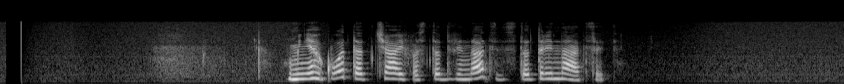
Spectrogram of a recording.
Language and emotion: Russian, positive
